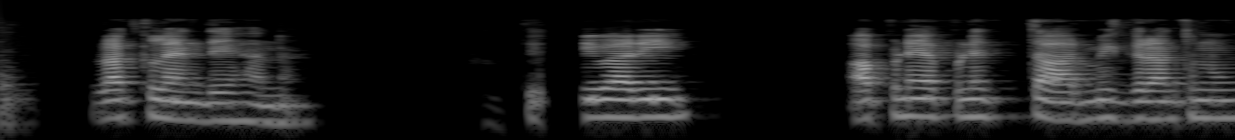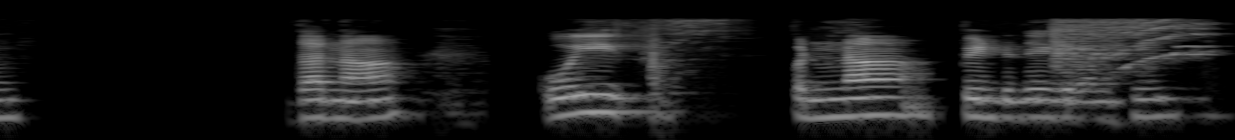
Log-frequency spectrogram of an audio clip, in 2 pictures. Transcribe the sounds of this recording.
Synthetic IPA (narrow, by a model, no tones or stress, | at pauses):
ɾəkʰlɛ̃ːnd̪eːɦən | t̪ɪsiːβaːɾiː | aːpɳeːaːpɳeːd̪ʱaːɾmɪk̚ɡɾə̃nt̪ʰnũː | d̪aːnaː | koːiː | pənːaːpɪ̃ɳɖd̪eːɡɾə̃nt̪ʰiː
